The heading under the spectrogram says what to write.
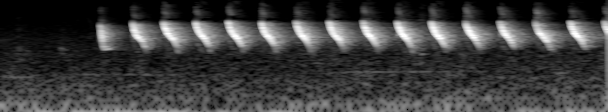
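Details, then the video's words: Ciblek kristal (bar-winged prinia) in full nembak ngentrok song: one unbroken run of about fifteen high, buzzy, downward-sweeping notes at a steady rapid pace. "Ciblek Kristal Gacor Nembak Ngentrok"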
